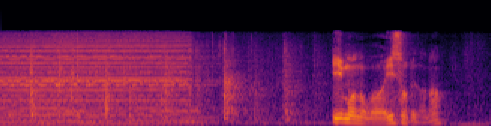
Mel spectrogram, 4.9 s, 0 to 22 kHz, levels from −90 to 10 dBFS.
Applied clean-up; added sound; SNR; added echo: none; none; none; none.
